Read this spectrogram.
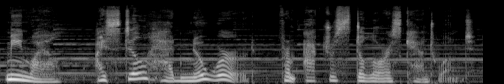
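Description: A woman's voice: sits low, sing-song, takes it slowly, darkish tone, faint music behind, exaggerated voice. A woman playing an earnest, dogged podcast host in scripted mock-documentary narration with a dramatic touch.

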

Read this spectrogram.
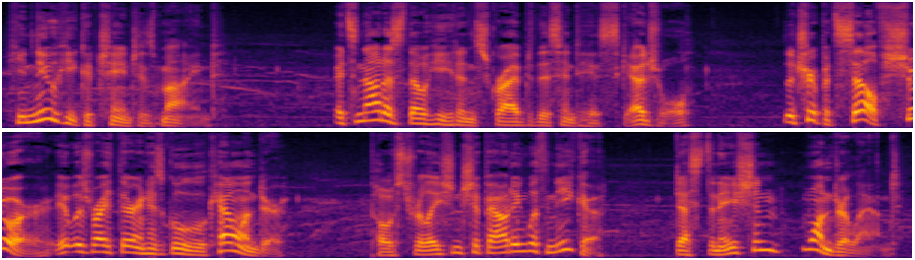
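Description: A man narrating literary audio fiction in a wry, precise, deliberate manner. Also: mid-range voice, wildly swooping pitch, fairly bright tone, breathy edge.

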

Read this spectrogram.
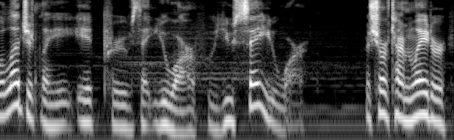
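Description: A woman's voice: on the low side, a little mellow. A woman hosting a cyber news podcast, reading scripted narration in a conversational way. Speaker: podcast host.

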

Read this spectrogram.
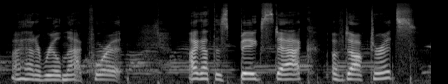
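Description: An actress playing a blunt, brainy, world-weary scientist in an audio drama, with a dry, sharp-tongued manner. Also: female voice, a little high. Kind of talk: comic audio drama acting.

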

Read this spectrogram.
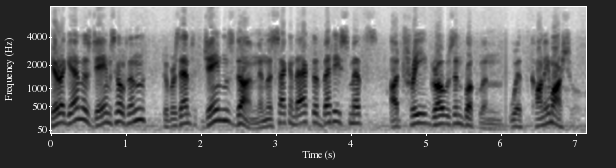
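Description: A man's voice: fairly high pitch, very animated, moderate pace, hardly any pauses, pushed and bright. A man working as a radio announcer, reading a polished, formal 1940s sponsor message. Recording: dull, faintly noisy 1940s radio broadcast.

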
